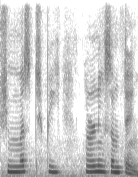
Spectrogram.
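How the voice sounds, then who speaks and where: Using a put-on character voice, a woman speaks at a high pitch and a fairly slow pace with fairly even intonation. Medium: read story. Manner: calm, approving.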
